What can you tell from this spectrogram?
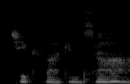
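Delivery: soft, slow line, trying not to laugh; stifled laugh. Retold or imitated. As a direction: say it quietly while holding back a laugh. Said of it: "she was trying not to laugh".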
